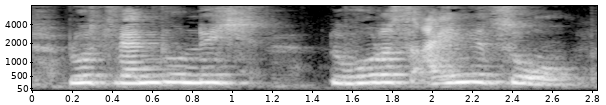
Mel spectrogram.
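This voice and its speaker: A woman talks at a fairly slow pace in a high pitch. Audible room echo surrounds her voice. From Berlin (Charlottenburg). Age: 80s+. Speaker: interviewee telling her life story. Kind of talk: personal life story interview. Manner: halting.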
